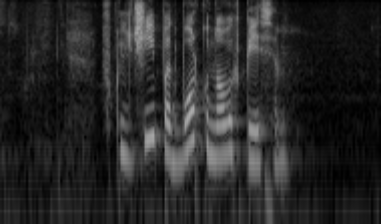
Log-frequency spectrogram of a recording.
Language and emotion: Russian, positive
